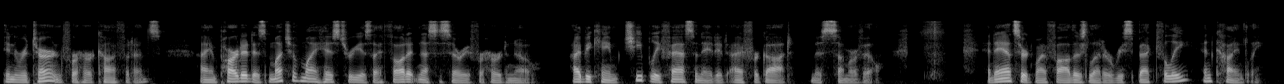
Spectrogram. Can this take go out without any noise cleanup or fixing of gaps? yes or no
no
